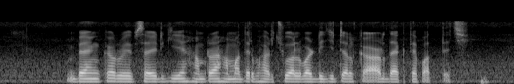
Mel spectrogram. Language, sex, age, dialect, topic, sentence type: Bengali, male, 25-30, Western, banking, statement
